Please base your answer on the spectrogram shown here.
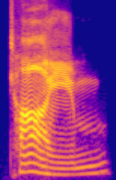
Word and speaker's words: time: Now this one, time. And pay attention to my lips at the end. Time. I close my lips.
